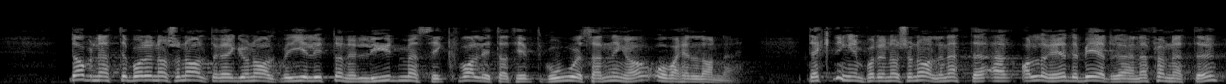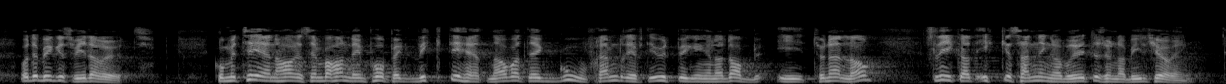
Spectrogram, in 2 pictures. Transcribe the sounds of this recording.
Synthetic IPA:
d̪̥ɑbnɛt̪ːəboːd̪ənɑʂʊnɑːlt̪oːʁɛɡɪʊnɑːlt̪ʋɪljiːlʏt̪ːənəlyːd̪mɛsɪkʰʋɑlɪt̪ɑt̪ʰiːft̪ɡuːəsɛnːɪŋɑɾoːʋəɾheːləlɑ̰nːə̰ | d̪̥ɛknɪŋənpɔd̪ɛnɑʂʊnɑːlənɛt̪ːəæːɾɑləɾeːd̪əbeːd̪ɾəɛnɛfɛmnɛt̪ːəɔd̪ɛbʏɡːəsʋiːd̪ɑʁəʉ̰ːt̪ | kʰʊmɪt̪ʰeːənɦɑʁɪsɪnbəɦɑnd̪lɪŋpʰoːpeːkt̪ʋɪkt̪ɪɦeːt̪n̩ɑːʋɑt̪̚d̪ɛæɡuːfʁɛmd̪ʁɪft̪ɪʉːt̪̚bʏɡɪŋənɑd̪ɑbɪt̪ʰʉnɛlːəʁ | sliːkɑt̪ɪkːəsɛnːɪŋəɾbɾyːt̪əsʉnd̪əbiːlçøːɾɪ̰ŋ

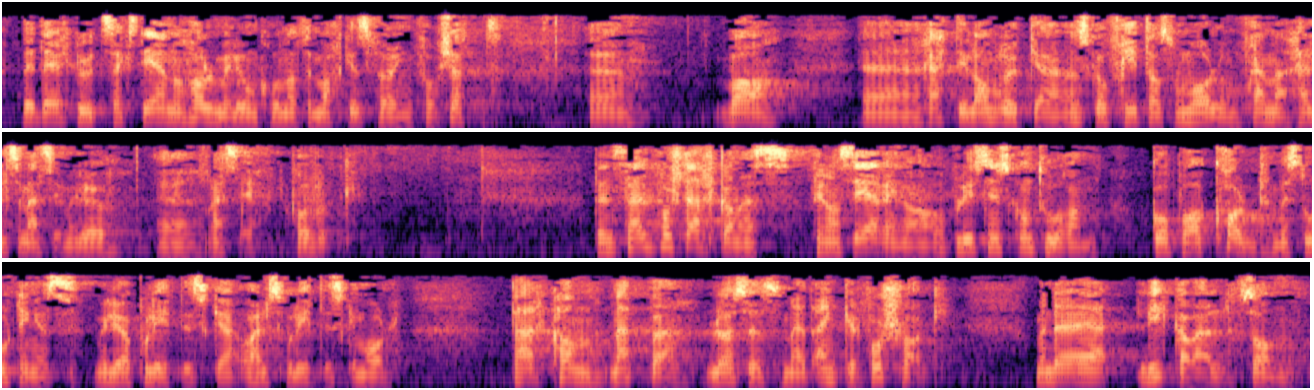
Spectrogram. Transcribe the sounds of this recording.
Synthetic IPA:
bəd̪eːlt̪ʉːt̪sɛkst̪ɪeːnɔɔnɦɑlmɪlɪuːnkʰɾuːnət̪ʰɪlmɑʁkəd̪sføːɾɪŋfɔʁçœt̪ː | ʋɑ | ʁɛt̪ːɪlɑnbʁʉːkəœnskəʁɔfʁiːt̪ʰɑːsfɔmoːlɔmfʁɛmːəhɛlsəmɛsɪɔmɪljøːmɛsɪpʰɔːbʉːk | d̪̥ɛnsɛlʋfɔʂʈæɾkɑnəsfɪnɑnsɪeːɾɪŋɑɔɔplyːsnɪŋskʊnt̪ʰuːɾən | ɡ̥oːpʰɔɑkʰɔɖmɛst̪uːʈɪŋːəsmɪljøːpʊliːt̪ɪskə̰ʔɔ̰hɛlsəpʊliːt̪ɪskəmoːl | d̪̥ɛhæːʁkʰɑnnɛpːəløːsəsmɛɛt̪ɛŋkəlt̪fɔʂɭɑ̰ːɡ | mɛnd̪ɛæɾliːkɑʋɛlsɔnː

